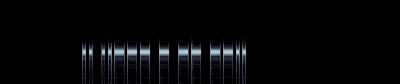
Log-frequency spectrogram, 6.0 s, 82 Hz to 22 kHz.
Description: Morse code, heard as a keyed tone, about 25 wpm, 700 Hz. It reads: I2TMZ
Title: DXCC-100 Call Signs - 5 Characters - Repeated 3x - 25wpm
